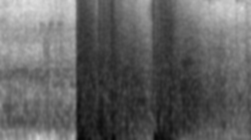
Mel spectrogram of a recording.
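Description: A gun fires loud shots that echo outdoors.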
